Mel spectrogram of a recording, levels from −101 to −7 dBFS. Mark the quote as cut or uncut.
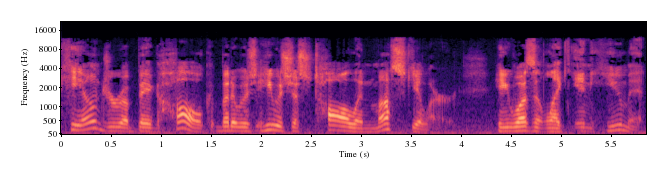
uncut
